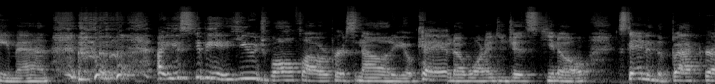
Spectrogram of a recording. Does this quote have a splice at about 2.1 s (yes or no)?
no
